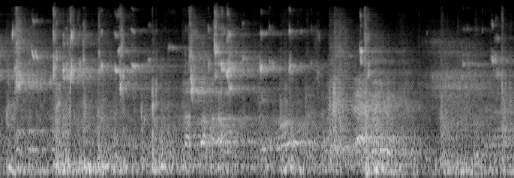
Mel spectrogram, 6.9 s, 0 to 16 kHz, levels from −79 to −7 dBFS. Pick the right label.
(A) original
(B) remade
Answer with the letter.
B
